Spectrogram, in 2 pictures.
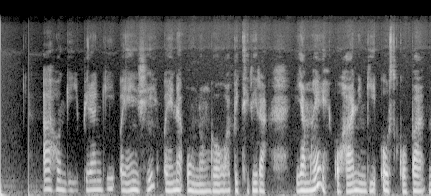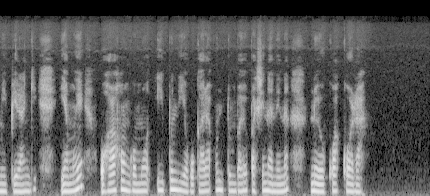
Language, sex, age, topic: Oshiwambo, female, 25-35, finance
